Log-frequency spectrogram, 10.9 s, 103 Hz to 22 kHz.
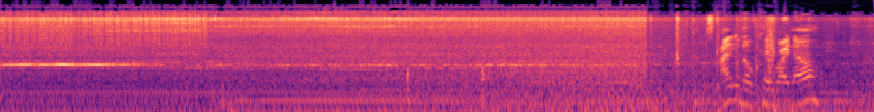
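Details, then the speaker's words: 2000 Ford F250 5.4 2V V8, cold start in freezing weather after sitting a few days: lumpy, hunting idle that stumbles when given gas; rough cold idle from a dirty idle air control valve and throttle body. "just give it some [Music] gas y you guys hear that it sounds terrible"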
